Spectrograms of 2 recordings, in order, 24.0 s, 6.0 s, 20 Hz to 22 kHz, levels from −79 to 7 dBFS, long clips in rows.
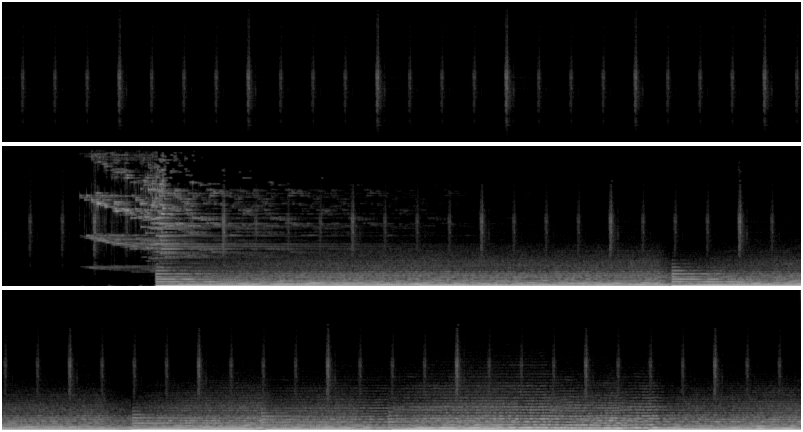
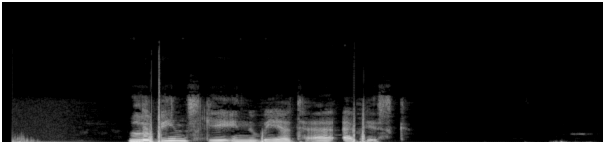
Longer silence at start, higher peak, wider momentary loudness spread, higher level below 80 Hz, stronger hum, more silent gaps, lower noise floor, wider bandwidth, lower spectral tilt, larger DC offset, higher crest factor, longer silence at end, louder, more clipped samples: first, 3.75 s vs 0.1 s; second, -8 dBFS vs -2 dBFS; second, 7 LU vs 21 LU; first, -28 dBFS vs -36 dBFS; neither; neither; second, -65 dBFS vs -73 dBFS; first, 19.5 kHz vs 13 kHz; first, -7.5 dB/octave vs -6 dB/octave; neither; about the same, 14 dB vs 16 dB; second, 0 s vs 0.4 s; second, -21 LUFS vs -15 LUFS; neither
